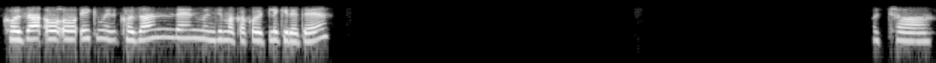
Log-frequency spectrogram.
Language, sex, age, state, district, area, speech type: Goan Konkani, female, 18-30, Goa, Bardez, urban, conversation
